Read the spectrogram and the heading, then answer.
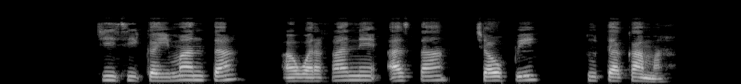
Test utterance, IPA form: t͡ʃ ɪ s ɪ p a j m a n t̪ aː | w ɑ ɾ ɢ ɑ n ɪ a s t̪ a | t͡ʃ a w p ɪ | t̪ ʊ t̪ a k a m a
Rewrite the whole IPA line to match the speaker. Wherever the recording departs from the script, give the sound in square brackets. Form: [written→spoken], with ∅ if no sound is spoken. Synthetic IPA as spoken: t͡ʃ ɪ s ɪ [p→k] a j m a n t̪ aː | w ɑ ɾ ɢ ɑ n ɪ a s t̪ a | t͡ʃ a w p ɪ | t̪ ʊ t̪ a k a m a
